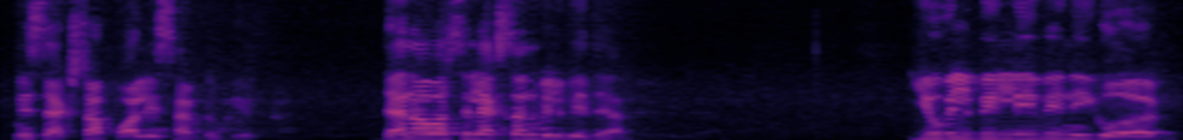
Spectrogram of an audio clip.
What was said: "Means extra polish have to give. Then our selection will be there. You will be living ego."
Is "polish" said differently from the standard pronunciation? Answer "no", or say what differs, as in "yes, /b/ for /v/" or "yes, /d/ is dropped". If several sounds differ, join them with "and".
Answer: yes, /s/ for /ʃ/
